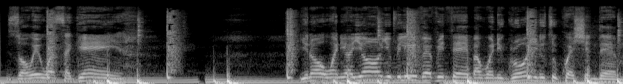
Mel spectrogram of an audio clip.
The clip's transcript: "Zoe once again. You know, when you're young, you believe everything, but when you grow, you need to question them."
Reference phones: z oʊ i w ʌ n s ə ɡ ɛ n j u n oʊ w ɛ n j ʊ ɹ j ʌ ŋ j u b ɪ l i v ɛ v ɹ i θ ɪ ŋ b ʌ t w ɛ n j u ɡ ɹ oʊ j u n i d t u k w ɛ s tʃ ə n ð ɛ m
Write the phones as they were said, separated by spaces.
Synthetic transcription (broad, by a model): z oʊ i w ʌ n s ə ɡ ɛ n j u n oʊ w ɛ n j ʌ ɹ j ʌ ŋ j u b ɪ l i v ɛ v ɹ i θ ɪ ŋ b ʌ t w ɛ n j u ɡ ɹ oʊ j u n i d t u k w ɛ s tʃ ə n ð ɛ m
